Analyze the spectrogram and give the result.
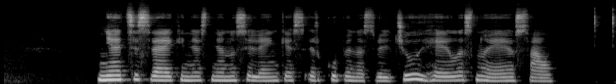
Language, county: Lithuanian, Utena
